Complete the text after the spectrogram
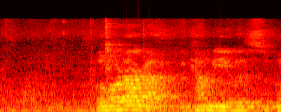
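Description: A middle-aged man speaks calmly into a microphone in a large room.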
